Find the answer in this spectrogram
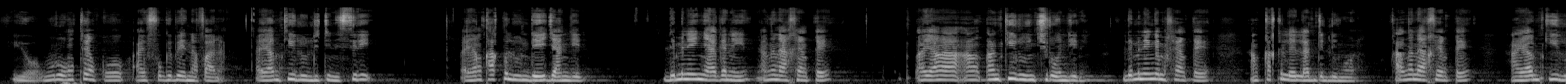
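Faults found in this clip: HE-AAC compression, throughout the speech, damage plainly audible. Treble bright but not genuine: s sounds gritty, metallic and lispy, with harmonics failing to line up across the crossover. Likely cause is spectral band replication: only the lower spectrum is coded, and the upper bands are copied up from below under a coarse envelope. This fits a low bitrate of about 20 kbps. Nothing above 14.9 kHz.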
